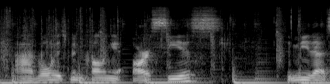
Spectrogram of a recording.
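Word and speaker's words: Arceus: alt art AR archus I'm still getting used to calling it archus cuz technically that is is the how it's pronounced I've always been calling it arus to me that sounds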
